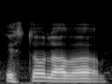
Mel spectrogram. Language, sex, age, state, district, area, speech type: Punjabi, male, 30-45, Punjab, Hoshiarpur, rural, spontaneous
